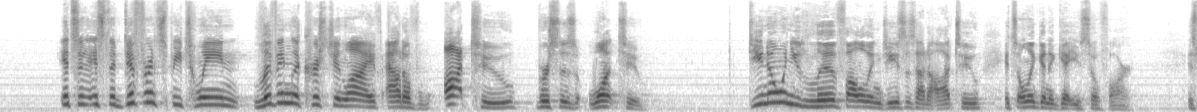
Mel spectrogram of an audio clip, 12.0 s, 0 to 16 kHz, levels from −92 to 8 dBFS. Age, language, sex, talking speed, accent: 40-59, English, male, 185 wpm, American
